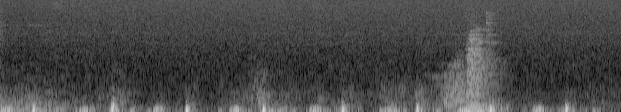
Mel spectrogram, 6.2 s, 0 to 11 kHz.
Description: Heart beat recoded form 3M Littmann 6156 Cardiology IV Stethoscope.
